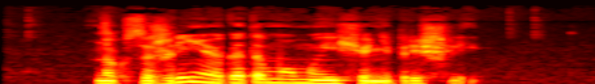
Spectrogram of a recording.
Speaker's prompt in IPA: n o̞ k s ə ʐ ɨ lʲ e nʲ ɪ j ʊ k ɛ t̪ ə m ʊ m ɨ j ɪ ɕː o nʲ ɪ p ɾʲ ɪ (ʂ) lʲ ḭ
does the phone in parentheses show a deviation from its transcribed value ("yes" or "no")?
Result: no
